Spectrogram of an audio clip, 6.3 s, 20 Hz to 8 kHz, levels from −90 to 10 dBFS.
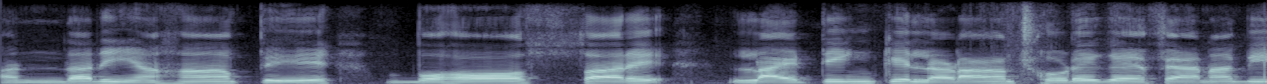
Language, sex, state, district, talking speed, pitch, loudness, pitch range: Hindi, male, Haryana, Rohtak, 115 wpm, 140 Hz, -15 LUFS, 135-150 Hz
